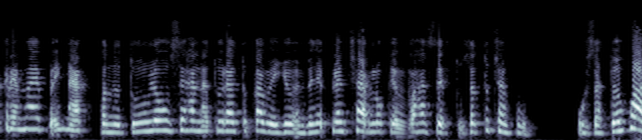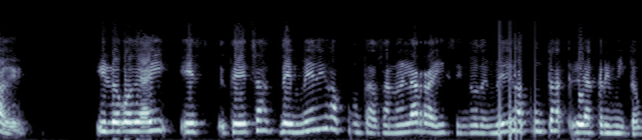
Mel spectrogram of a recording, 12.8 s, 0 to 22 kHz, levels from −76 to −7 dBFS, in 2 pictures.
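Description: Speech, with a burst of processor overload crackle from 11.4 to 11.77 s. Over that stretch the processor falls behind and misses about ten buffer deadlines, each time repeating a stale chunk of old audio with hard edges instead of fresh sound, which fits buffers of around 10 ms. The result is a gritty, tearing crackle over the speech. On the waveform, short repeated segments join at abrupt discontinuities. On a spectrogram, vertical broadband streaks cut through the speech harmonics.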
